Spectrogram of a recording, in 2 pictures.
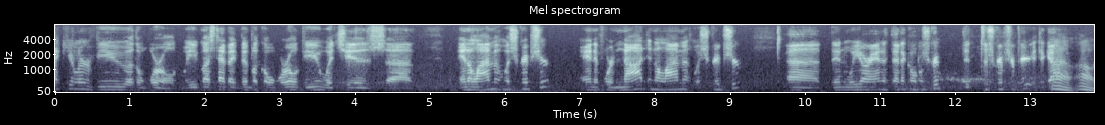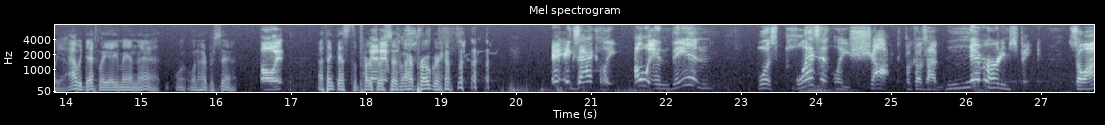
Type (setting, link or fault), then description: link, phone line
